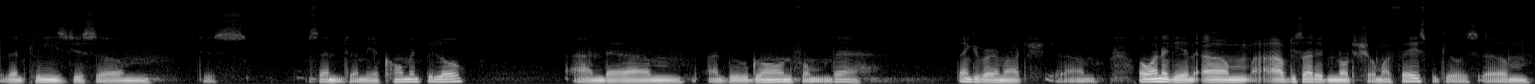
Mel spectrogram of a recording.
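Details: Adult man who has stammered since birth and has learned techniques to control it and gain some fluency: stuttering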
